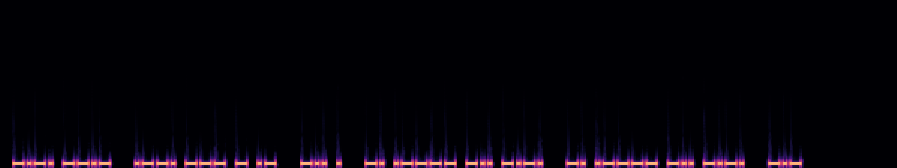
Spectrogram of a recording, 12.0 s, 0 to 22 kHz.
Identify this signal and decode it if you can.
Morse code, heard as a keyed tone, about 24 wpm, 700 Hz. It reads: CQ POTA DE N1DC N1DC K
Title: Speed-Racing Common QSO Phrases - 25wpm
